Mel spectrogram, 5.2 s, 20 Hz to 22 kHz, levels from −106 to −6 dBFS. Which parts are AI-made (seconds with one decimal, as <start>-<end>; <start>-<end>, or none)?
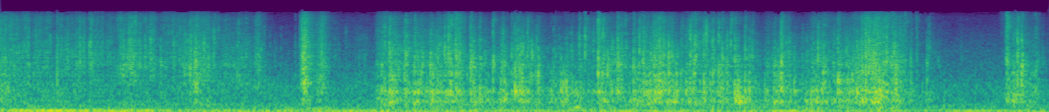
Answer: none

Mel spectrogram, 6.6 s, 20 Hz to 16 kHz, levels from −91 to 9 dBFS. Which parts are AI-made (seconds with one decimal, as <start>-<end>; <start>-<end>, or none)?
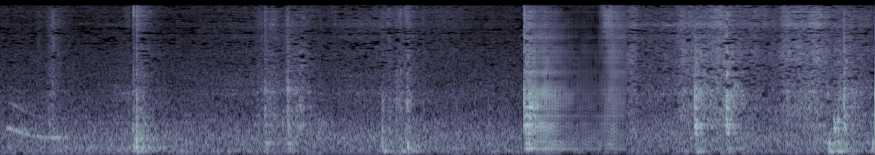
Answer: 4.0-4.7

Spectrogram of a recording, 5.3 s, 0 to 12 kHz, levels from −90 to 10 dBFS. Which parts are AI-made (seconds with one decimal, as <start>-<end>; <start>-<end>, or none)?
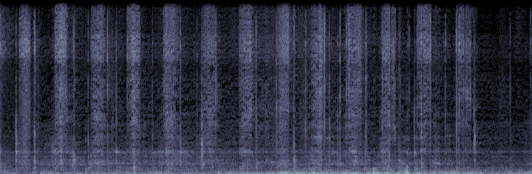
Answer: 0.0-5.3

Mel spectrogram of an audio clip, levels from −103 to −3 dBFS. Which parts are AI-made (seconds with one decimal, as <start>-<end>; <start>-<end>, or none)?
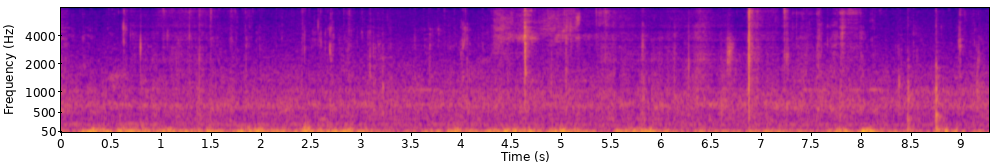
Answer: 0.7-1.5; 5.4-7.3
